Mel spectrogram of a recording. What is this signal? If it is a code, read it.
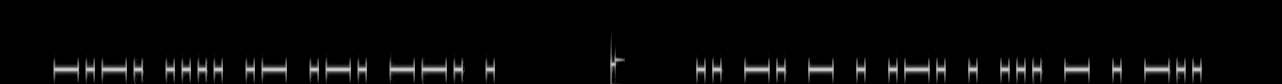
Morse code, heard as a keyed tone, about 15 wpm, 700 Hz. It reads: CHARGE INTERESTED
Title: Sentences from Top 900 Words - New Word Drill - 15wpm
